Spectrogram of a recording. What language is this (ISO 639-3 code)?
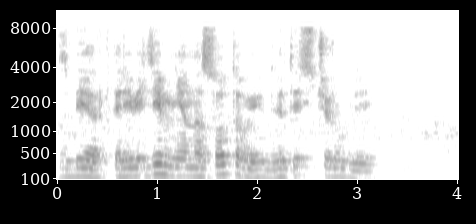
rus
